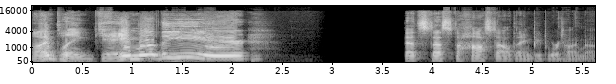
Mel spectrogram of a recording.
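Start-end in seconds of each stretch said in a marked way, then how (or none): 0.0-2.2 acted, condescending, very loud and very slow. Mocking a streamer's clip by repeating his words: mocking DSP's condescending tone. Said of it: "Do you hear the condescension in his voice?".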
